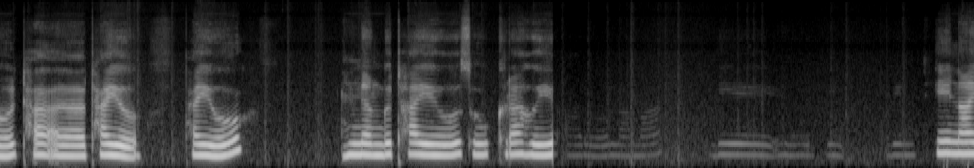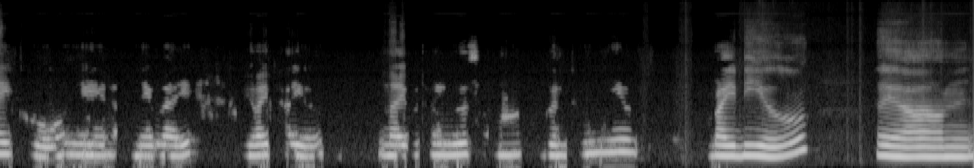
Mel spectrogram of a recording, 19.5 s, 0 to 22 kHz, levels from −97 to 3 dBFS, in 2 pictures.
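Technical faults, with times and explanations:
5.53–9.36 s, one channel inverted: a likely reversed polarity on one stereo channel cancels the shared content in mono, dropping the sound by about 38 dB to a faint residue.
9.82–12.99 s, 13.73–16.14 s and 16.81–16.95 s, speech suppressed in double talk: the echo canceller likely confused the talker with loudspeaker echo, ducking speech by roughly 20 to 30 dB in dips and gaps.
9.85–9.90 s, 11.67–11.73 s and 14.10–14.83 s, other side's voice leaking through: the canceller likely left residual loudspeaker echo, so a second voice appears faintly, some 25 to 35 dB below the talker.
13.27–13.40 s and 16.42–16.50 s, background gated by the echo canceller: the canceller clamped the microphone during loudspeaker playback, so room sound briefly dips by about 8 to 9 dB.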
